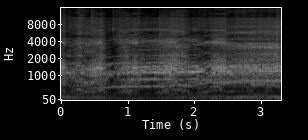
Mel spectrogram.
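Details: Thousands of egg-laying chickens on a farm, a loud steady roar of cackling and clucking with sustained quavering notes, plus a faint low rumble in the background.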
